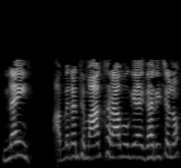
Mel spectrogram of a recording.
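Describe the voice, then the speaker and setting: A woman voicing a nosy, hot-tempered elder sister-in-law from a cartoon story, with a higher voice and a pushy, sharp-tongued way of talking. The recording is dull and lo-fi. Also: sing-song, brisk, no echo.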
